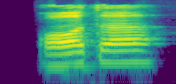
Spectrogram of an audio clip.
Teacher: قوف کے بعد الف ہے لمبا ہوگا. قوف موٹا بھی ہوگا. تا بھی لمبا ہوگا.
